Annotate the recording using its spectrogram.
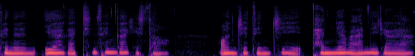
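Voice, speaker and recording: Very slow and somewhat breathy, the speech runs in a monotone, flat intonation, with a dry, close sound with no echo on a very clean recording with a silent background. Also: woman. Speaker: audiobook narrator. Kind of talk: audiobook reading of a classic short story.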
